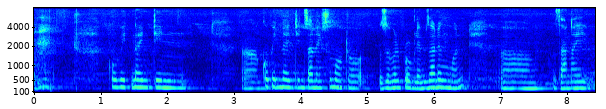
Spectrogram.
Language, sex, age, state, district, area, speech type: Bodo, female, 18-30, Assam, Udalguri, rural, spontaneous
